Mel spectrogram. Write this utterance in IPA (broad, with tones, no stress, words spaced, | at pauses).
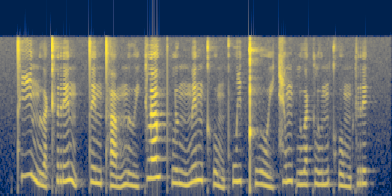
tʰiː˥˩nɯ˩˦a̯kʰre˥˩n | te˧ntʰa˩˦m nɯː˩˦jkla˥˩w pʰlɯ˧ŋme˥˩n kʰo˨˩mkʰwi˦˥t̚kʰwoː˨˩j t͡ɕo˥˩mplu˦˥a̯klu˦˥n kʰo˧mkre˥˩k̚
